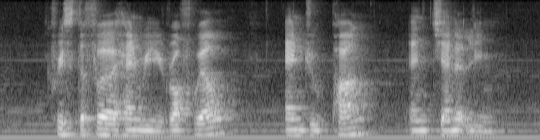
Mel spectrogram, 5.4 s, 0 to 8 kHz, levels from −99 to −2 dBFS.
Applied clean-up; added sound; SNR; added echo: none; Musical instrument; 17 dB; none.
